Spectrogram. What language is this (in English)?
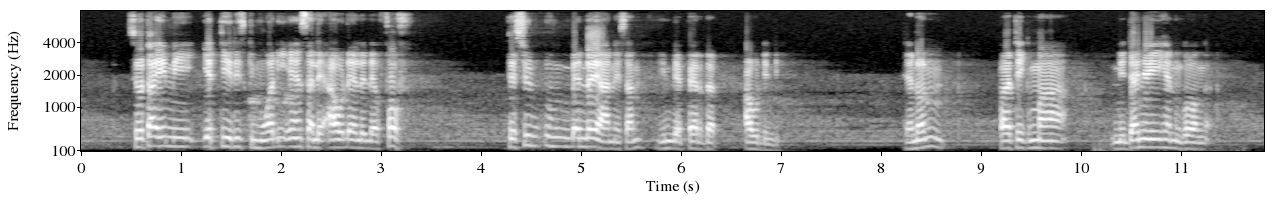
Fula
